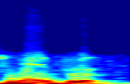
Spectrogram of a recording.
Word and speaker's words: Waldroup: Well, I mean, I ain't even saying your damn name wrong. I'm sorry. Because when I see it, I just go Waldroup. It's Waldroup.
